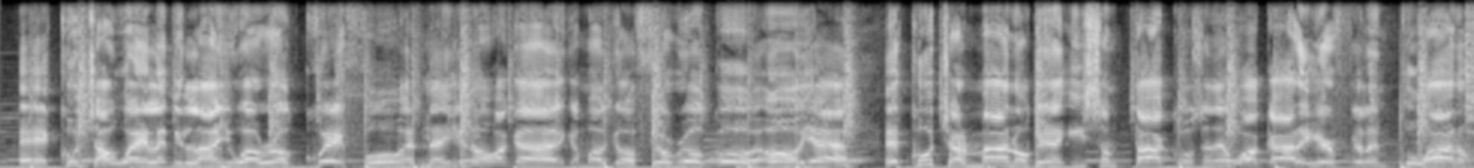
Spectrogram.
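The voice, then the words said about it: Imitates a Cuban man's accent. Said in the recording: “do an impression of a Cuban man”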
